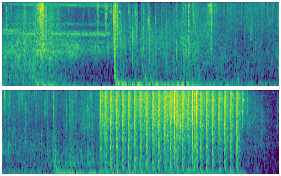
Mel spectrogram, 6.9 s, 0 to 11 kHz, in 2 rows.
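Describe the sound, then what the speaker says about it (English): In a WW2 video game, a sudden heavy bomb blast thumps in near the start, followed by rolling rumble and then rapid, steady machine-gun bursts close by, with no talking. "Enemy bomb incoming."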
